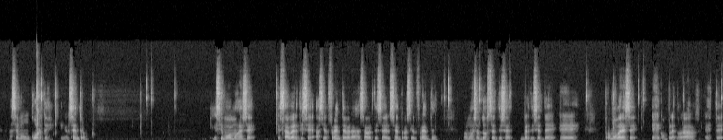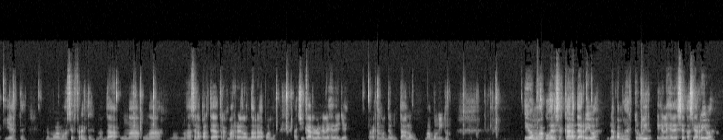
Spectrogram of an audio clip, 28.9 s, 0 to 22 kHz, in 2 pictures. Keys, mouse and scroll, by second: 2.1 middle click, 2.8-5.3 right drag, 3.5-4.8 drag, 5.1 z, 9.0-11.5 right drag, 12.5 ctrl+z, 15.6 middle click, 16.0 click, 16.0 right click, 16.8 z, 20.1 s, 24.6 ctrl+Tab, 27.6 e.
